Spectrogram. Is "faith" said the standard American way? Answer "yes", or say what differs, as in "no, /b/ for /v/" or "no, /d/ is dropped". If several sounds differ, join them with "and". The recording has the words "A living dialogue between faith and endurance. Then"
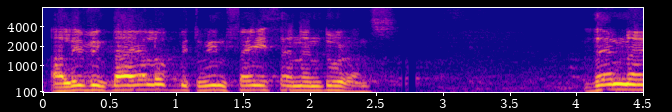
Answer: yes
